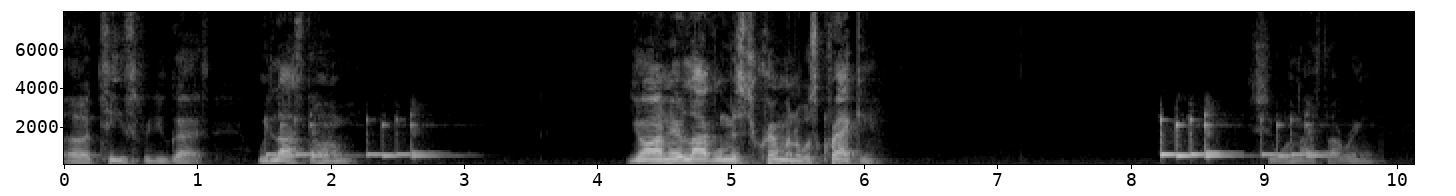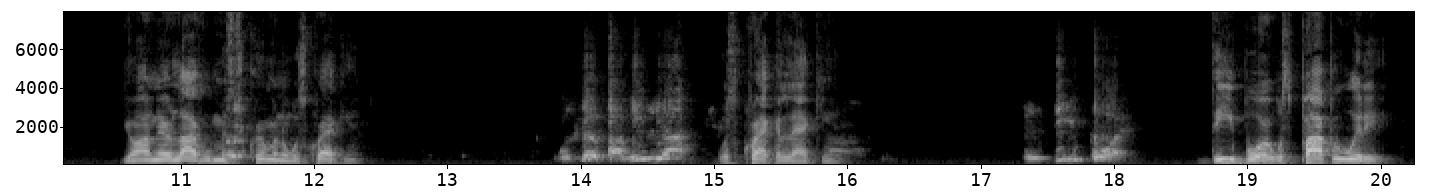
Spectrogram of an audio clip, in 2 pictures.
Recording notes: Taking phone calls.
